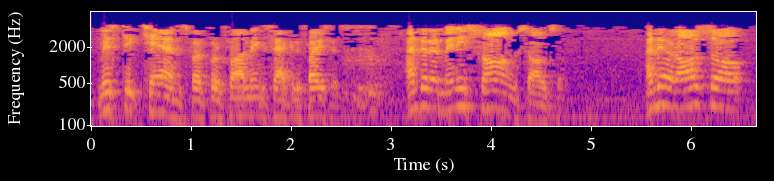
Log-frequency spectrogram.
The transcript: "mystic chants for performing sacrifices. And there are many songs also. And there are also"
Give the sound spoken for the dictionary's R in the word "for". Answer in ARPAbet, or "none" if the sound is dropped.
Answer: R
